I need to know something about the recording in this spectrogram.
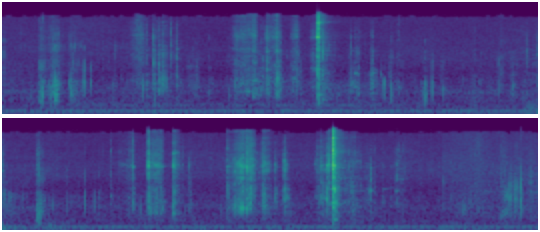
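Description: Scattered light clicks and crunches from a metal traffic sign stand being handled on gravel: its aluminium telescoping legs being pulled out and set, with footsteps crunching on the gravel. A faint steady low hum runs underneath.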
